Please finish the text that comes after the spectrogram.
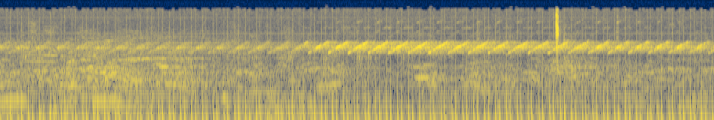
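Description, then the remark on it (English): A steady electronic alarm wails continuously at a high pitch throughout, fairly loud, with a brief sharp click near the end and faint background noise beneath; it is going off somewhere during a ball game. “Believe we got an alarm going off somewhere.”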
